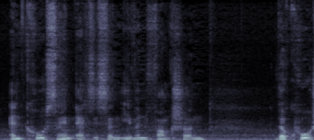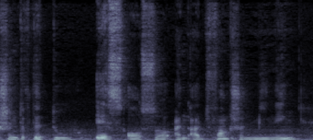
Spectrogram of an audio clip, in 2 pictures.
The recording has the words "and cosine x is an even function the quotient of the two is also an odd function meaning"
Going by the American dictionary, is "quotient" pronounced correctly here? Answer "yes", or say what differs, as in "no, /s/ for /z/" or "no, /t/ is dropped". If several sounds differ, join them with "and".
yes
